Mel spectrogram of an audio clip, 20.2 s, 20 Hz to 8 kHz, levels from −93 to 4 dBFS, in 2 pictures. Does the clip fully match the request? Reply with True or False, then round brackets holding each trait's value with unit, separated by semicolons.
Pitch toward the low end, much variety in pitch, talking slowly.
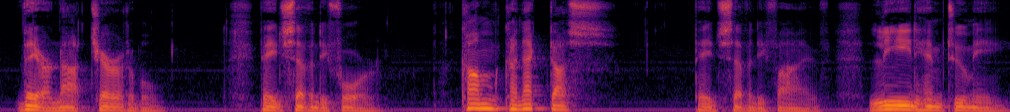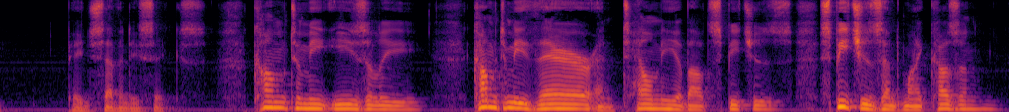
True (95 Hz; 6.2 semitones; 100 wpm)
